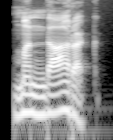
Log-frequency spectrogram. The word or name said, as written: मंदारक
